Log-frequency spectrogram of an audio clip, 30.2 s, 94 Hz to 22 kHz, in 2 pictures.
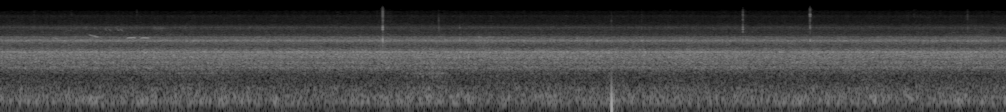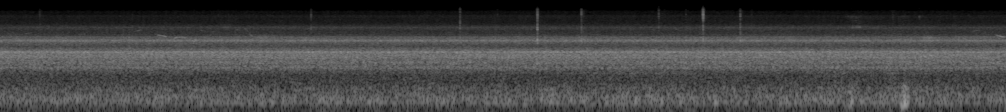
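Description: Steady outdoor rushing noise, with a few faint, sharp clicks from a pick and tension wrench working the pins of a Yale Series Y90S/45 padlock; the sharpest click is about nine seconds in.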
